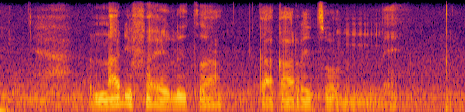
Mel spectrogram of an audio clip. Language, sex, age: Tswana, male, 21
